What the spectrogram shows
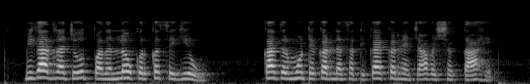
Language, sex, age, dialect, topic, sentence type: Marathi, female, 25-30, Northern Konkan, agriculture, question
